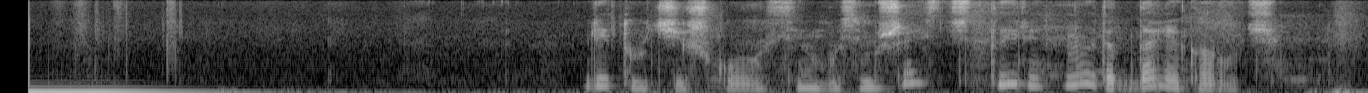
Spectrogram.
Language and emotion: Russian, neutral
